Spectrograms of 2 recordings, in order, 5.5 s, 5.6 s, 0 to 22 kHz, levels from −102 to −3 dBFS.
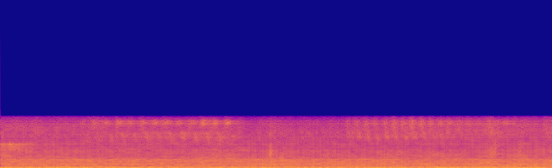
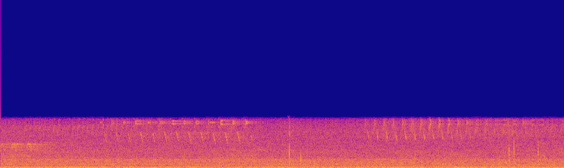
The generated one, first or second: first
